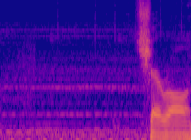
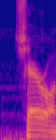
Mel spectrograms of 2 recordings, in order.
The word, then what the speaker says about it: Charon: Charon is actually pronounced something like Karen.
